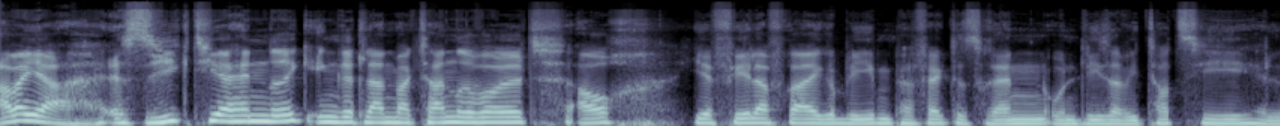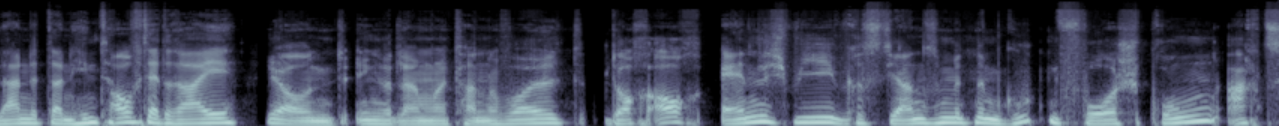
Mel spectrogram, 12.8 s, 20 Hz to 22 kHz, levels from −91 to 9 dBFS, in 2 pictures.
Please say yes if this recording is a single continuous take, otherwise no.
no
